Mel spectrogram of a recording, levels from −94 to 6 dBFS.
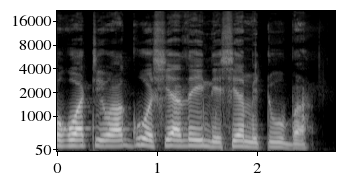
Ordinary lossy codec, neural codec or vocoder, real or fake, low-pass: none; vocoder, 44.1 kHz, 128 mel bands every 512 samples, BigVGAN v2; fake; none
